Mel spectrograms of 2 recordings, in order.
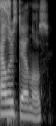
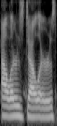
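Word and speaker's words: Ehlers-Danlos: which I will ask what how is it pronounced? Ellers. Ellers Danlos. Allers Danlos. Okay. cuz I was saying Ellers's Dellers because I felt like it rhymed and I was like, "No, that's not right.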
